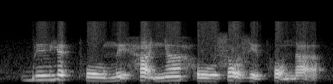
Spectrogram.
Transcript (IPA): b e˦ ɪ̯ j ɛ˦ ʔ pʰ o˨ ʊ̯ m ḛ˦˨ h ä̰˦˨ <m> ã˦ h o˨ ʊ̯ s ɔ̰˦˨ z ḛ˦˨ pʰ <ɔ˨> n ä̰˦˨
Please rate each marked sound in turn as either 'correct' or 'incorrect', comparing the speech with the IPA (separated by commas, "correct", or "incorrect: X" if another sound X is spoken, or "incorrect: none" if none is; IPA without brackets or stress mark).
incorrect: ɲ, incorrect: ɔ̰˦˨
